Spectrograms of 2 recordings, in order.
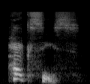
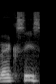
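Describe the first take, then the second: First: The word starts with a breathy h sound. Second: The word starts directly with a vowel. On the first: The speaker calls it right. "it's hexis" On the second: The speaker calls it wrong. "it's not exis"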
